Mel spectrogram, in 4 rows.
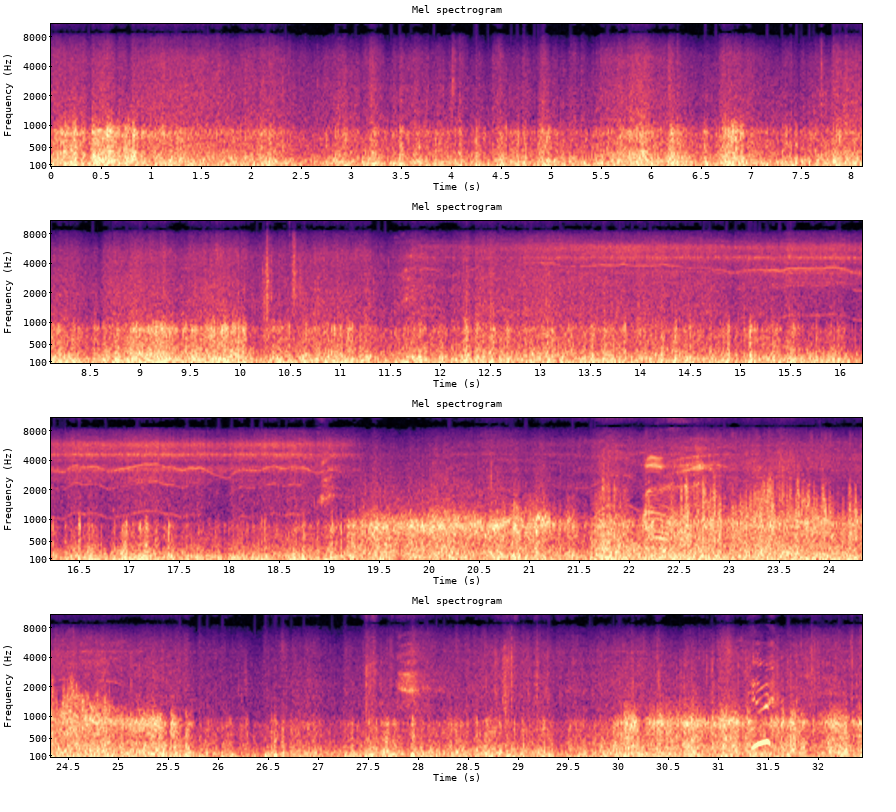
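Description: Strong gusting wind battering the microphone, a heavy low rumble that surges and eases with gusts of about 25 mph.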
